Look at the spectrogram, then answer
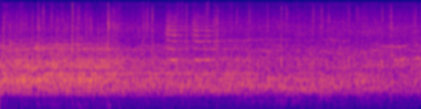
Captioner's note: applause, cheering; air horn honking loudly; applause, cheering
